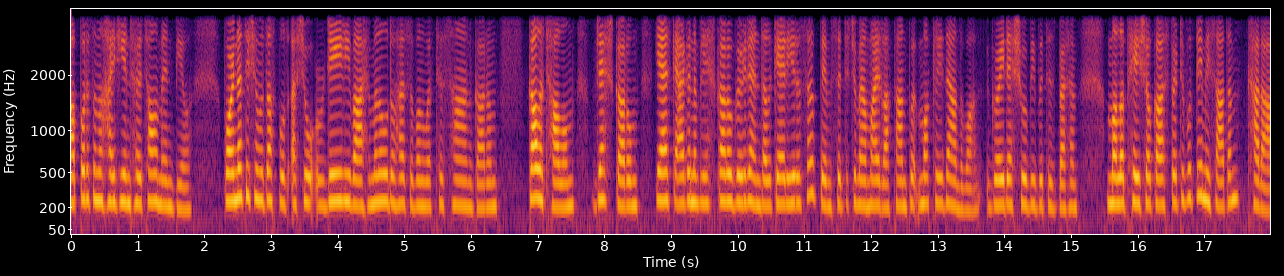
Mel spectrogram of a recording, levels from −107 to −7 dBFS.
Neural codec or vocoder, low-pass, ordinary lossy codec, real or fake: codec, 16 kHz, 0.2 kbps, FocalCodec; 3.6 kHz; none; fake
